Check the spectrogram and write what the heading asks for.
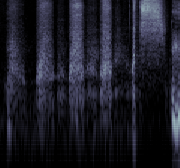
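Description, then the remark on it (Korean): A voice imitates a whip as a party trick, the second part of a three-sound combo after a ketchup-bottle sound, with a few breathy, huffing bursts building to a sharp, hissing crack near the end. Fairly loud, with no talking. “일단 쓰리 콤보라고 있는데 빈 케찹 통에 남은 케찹 소리와 채찍 소리.”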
